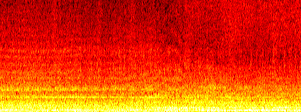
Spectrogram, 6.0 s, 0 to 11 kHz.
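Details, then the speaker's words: Used 175 kW Kohler generator with a John Deere diesel engine, fully serviced with new oil and filters and a refurbished radiator. It holds a steady, even drone at constant speed with no knocking or hunting, running smoothly. "Love that noise, ladies and gentlemen."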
